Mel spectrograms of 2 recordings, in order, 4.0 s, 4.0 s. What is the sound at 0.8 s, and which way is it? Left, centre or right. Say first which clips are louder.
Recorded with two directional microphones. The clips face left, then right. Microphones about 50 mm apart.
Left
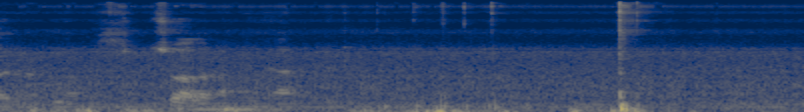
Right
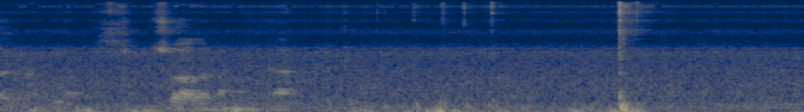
Speech: right 1 dB; centre.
